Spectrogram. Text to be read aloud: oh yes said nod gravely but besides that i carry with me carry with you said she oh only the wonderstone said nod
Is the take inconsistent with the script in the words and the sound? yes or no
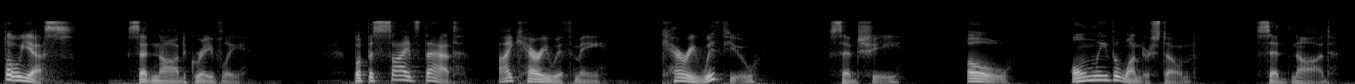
no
